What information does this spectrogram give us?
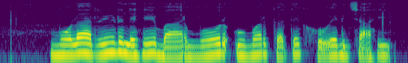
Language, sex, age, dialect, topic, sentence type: Chhattisgarhi, male, 18-24, Northern/Bhandar, banking, question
